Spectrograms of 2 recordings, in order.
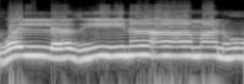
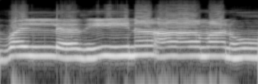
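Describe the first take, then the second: No difference in how they are said.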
